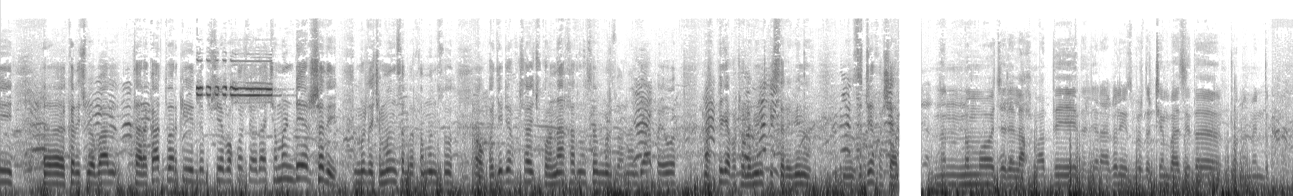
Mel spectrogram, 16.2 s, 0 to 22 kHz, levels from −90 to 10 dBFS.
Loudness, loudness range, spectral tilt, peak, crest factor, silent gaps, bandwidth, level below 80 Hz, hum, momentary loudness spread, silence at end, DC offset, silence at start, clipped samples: -17 LUFS; 1 LU; -6.5 dB/octave; 0 dBFS; 14 dB; 11.25-11.50 s; 9.2 kHz; -16 dBFS; none; 4 LU; 0 s; under 0.1%; 0 s; under 0.1%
